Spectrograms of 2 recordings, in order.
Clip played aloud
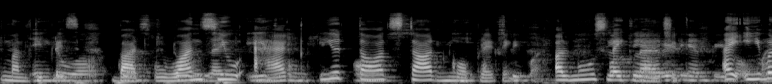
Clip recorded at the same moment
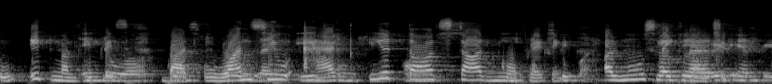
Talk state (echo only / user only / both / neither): echo only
